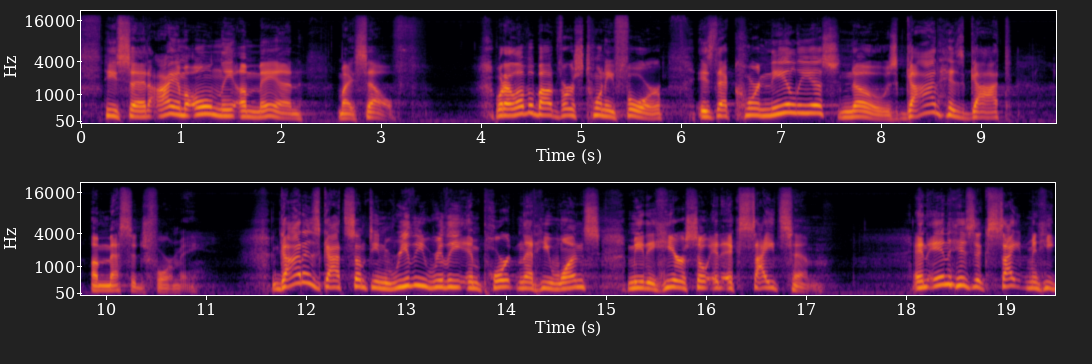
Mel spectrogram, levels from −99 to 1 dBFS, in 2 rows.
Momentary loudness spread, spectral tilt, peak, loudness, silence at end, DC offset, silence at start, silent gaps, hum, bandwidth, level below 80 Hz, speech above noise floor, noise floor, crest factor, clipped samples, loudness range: 11 LU; -4.5 dB/octave; -10 dBFS; -29 LUFS; 0 s; under 0.1%; 0 s; none; none; 19 kHz; -76 dBFS; 41 dB; -71 dBFS; 20 dB; under 0.1%; 4 LU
